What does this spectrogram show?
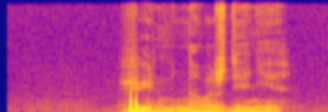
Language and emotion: Russian, neutral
